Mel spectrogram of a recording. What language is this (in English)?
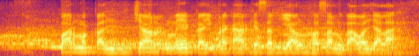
Bhojpuri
